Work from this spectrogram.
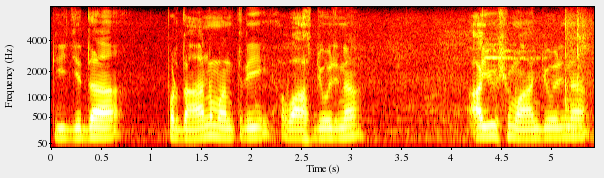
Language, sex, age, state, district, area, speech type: Punjabi, male, 60+, Punjab, Hoshiarpur, rural, spontaneous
